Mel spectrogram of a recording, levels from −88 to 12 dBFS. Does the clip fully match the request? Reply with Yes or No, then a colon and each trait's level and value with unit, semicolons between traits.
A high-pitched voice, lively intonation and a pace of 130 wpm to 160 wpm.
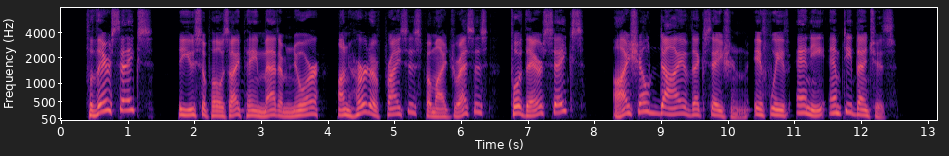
No: medium, 150 Hz; wide, 6.8 semitones; average, 140 wpm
